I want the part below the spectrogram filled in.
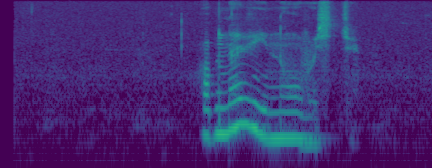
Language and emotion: Russian, sad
